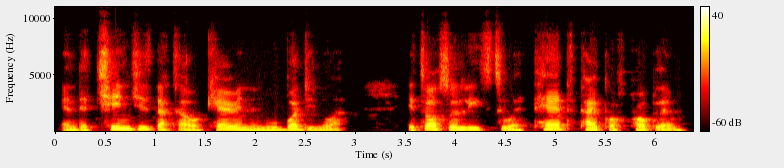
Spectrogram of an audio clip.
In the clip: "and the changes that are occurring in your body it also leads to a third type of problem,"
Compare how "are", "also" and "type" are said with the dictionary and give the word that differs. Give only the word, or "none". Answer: are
